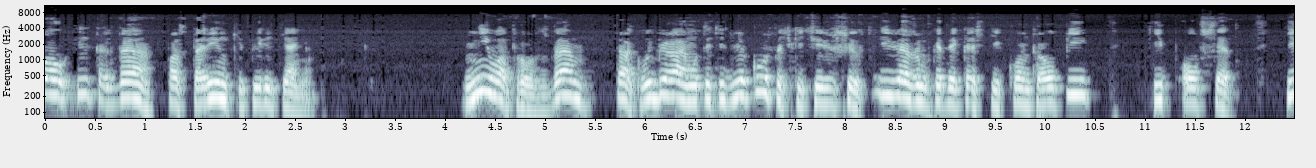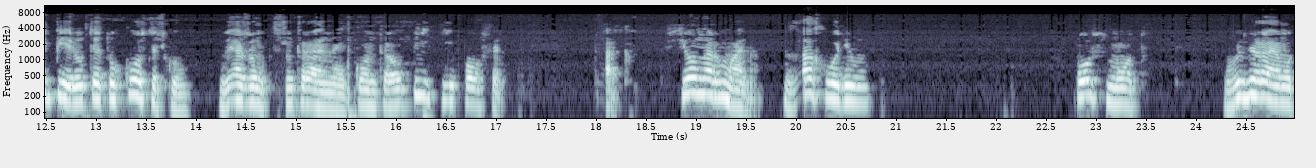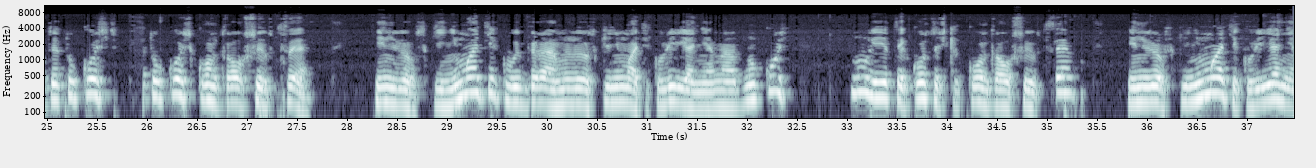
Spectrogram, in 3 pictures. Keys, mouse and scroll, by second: 0.7-3.0 drag, 5.0 click, 7.0 shift+click, 8.3 shift+click, 10.0 ctrl+p, 12.1 middle click, 13.1 click, 14.5 shift+click, 15.6 ctrl+p, 17.3 middle click, 18.5 middle click, 20.2-22.2 drag, 25.5 shift+click, 29.7 click, 31.0 click, 32.8 click, 33.6 shift+click, 35.2 ctrl+shift+c.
